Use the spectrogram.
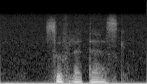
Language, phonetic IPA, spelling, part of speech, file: Romanian, [sufleˈtesk], sufletesc, adjective, Ro-sufletesc.ogg
- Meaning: spiritual; of or relating to the spirit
